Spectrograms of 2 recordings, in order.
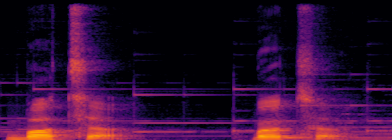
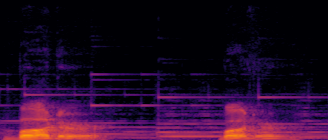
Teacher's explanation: us Brits, we pronounce the T. We don't change it to D.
